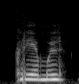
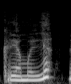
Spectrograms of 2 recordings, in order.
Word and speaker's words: Кремль: The word for Kremlin, that's the English version of the word Кремль. Кремль, there's no лин. So how do you say, I want to go to the Kremlin? – Я хочу пойти в Кремль. – Да, Кремль. Make it soft. There is a soft sign in the end.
